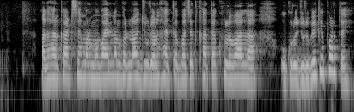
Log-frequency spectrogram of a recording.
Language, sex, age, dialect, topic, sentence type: Magahi, female, 36-40, Western, banking, question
